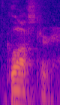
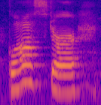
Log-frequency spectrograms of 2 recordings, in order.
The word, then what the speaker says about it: Gloucester: Gloucester Gloucester is played by Jim Broadbent.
